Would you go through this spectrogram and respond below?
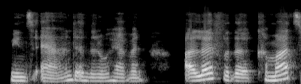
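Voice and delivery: ordinary delivery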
